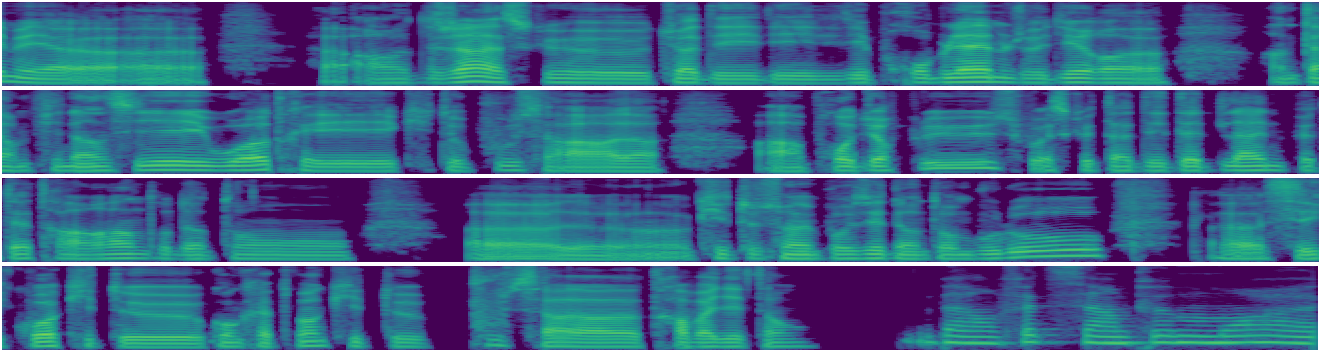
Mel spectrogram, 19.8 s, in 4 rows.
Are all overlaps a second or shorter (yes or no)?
yes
